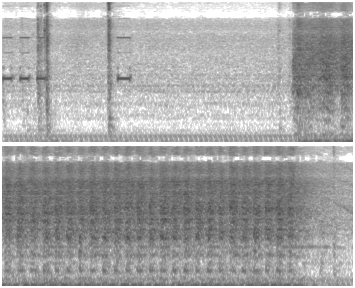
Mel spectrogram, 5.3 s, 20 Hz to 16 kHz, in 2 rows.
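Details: 2005 Nissan 350Z with unfinished VQ35HR swap, 69k miles, abandoned, full tank, fuel pump heard priming: about 2.5 seconds of steady even cranking, never catches; crank no start, cause suspected, possibly something unplugged up top.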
